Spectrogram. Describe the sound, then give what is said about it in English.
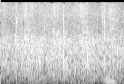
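An in-house crowd cheers and applauds in a dense, steady wash of clapping and shouting that fills the whole short moment at an even level. “The in-house crowd goes wild. They were really about that one. They were feeling it”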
